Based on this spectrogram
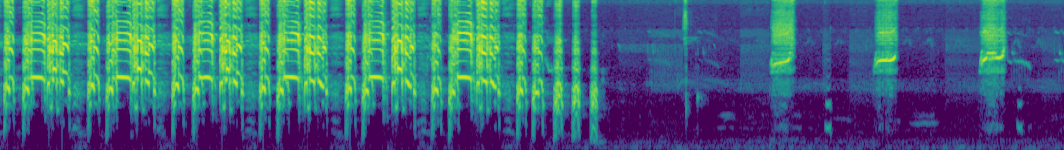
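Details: A Sindhi teetar, the grey francolin, delivers a loud, rapid, grating series of shrill repeated phrases for over four seconds. After a pause come three isolated piercing high notes.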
